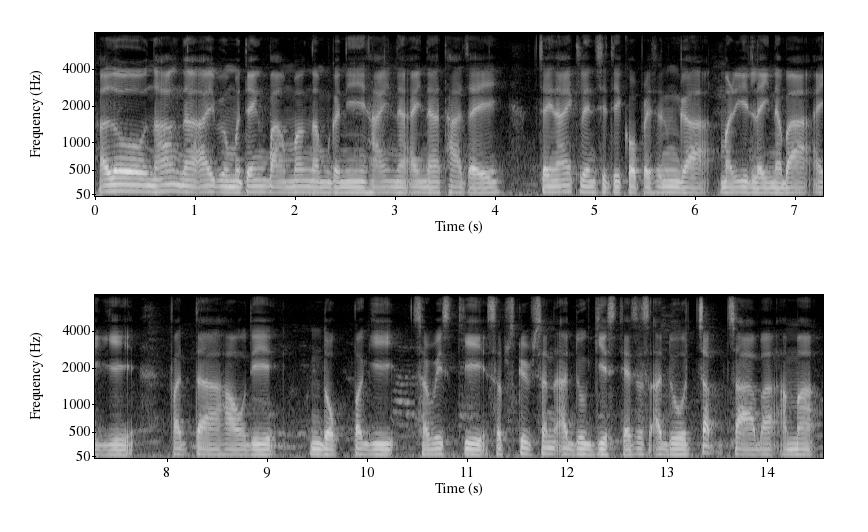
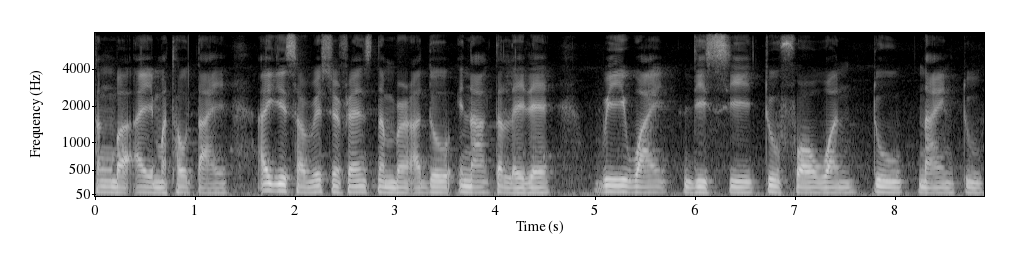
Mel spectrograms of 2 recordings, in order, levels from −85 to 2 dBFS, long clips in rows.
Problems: none marked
